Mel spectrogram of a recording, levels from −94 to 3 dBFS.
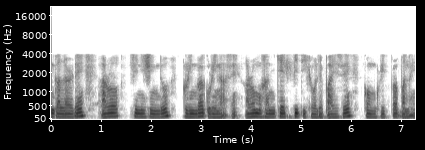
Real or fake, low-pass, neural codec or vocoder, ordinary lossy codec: real; 7.2 kHz; none; AAC, 16 kbps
